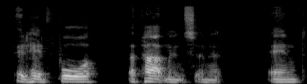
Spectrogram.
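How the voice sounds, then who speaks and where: With a New Zealand accent, a man speaks at medium pitch with ordinary pitch variation. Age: 60s. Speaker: spiritual author. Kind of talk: casual chat.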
